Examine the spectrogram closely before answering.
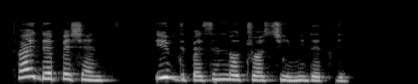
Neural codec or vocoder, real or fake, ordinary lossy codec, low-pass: none; real; none; none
